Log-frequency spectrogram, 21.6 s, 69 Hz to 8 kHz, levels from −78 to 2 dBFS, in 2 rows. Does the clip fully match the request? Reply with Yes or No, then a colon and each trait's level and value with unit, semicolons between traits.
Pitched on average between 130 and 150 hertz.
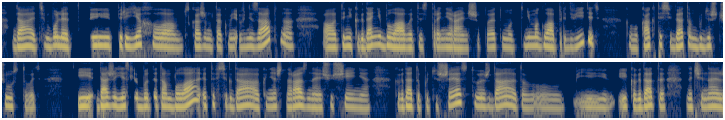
No: medium, 185 Hz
